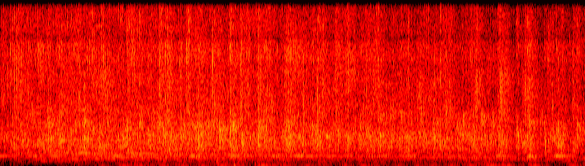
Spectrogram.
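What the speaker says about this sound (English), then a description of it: "let's give him a big round of applause." Worshippers at an ISKCON temple in Silicon Valley applaud after a Krishna discourse: an even, sustained crowd clapping with a faint low hum beneath it and no speech on top.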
